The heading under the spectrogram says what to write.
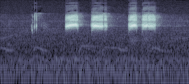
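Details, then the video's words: Black francolin, wild and free, calling in jungle; a small introductory note followed by four loud scratchy notes in a rhythmic phrase ending in a rapid double, faint thin whistles underneath. "Desi Kala Teetar Bolty hue Kala Teetar ki Awaz Teetar ki Voice"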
